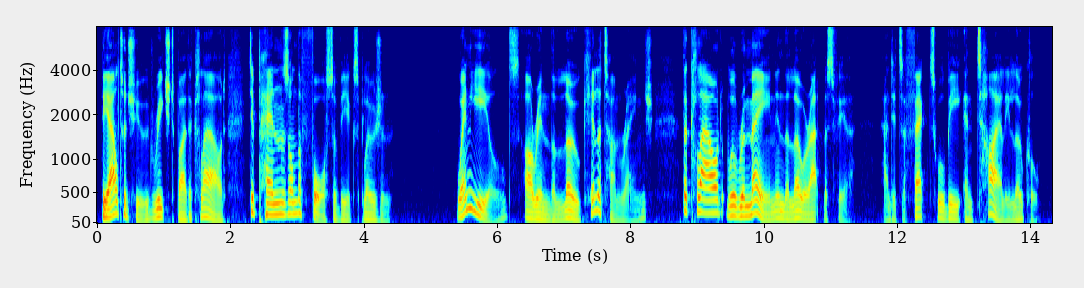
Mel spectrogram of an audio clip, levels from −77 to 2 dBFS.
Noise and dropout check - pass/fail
pass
